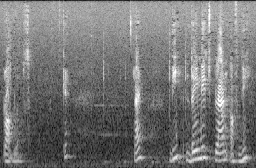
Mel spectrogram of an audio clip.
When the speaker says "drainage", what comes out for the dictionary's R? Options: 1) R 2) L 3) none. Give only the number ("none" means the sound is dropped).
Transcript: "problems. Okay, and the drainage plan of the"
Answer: 3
